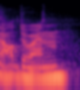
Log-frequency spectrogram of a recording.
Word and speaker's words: Alduin: No, no, his name is pronounced Alduin.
